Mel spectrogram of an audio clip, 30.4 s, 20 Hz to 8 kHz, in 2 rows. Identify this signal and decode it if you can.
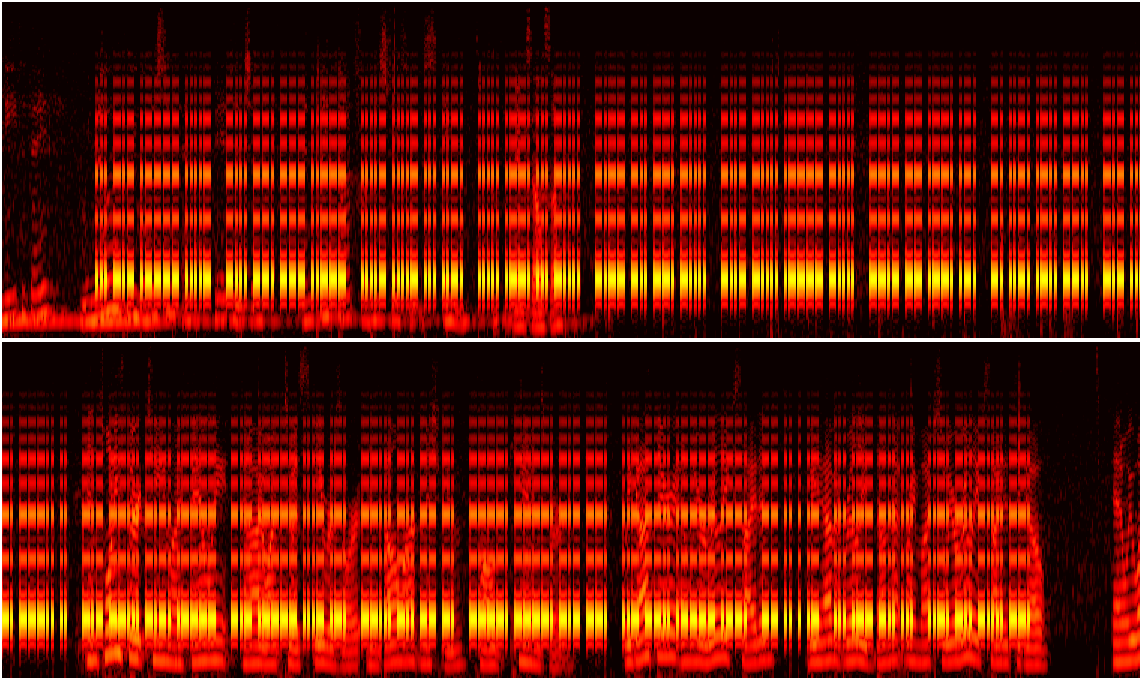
Morse code, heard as a keyed tone, machine-sent, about 40 wpm, 550 Hz. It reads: SK14 BGO2 44SF 5PS6 YDG6 X616 QMPR NFLZ KF8I K7C1 K1VR 7DMN 99KG UZ1P MIEA SWDS FD6G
